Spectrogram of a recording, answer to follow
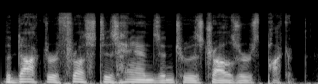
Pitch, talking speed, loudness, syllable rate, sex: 100 Hz, 170 wpm, -18 LUFS, 4.4 syllables/s, male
